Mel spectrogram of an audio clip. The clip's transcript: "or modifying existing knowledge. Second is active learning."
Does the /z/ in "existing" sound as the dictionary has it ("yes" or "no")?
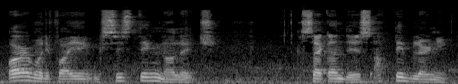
no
